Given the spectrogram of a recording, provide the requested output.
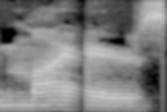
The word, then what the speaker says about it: Myers: And so we rebranded, and that's why Myers, like I said, it rhymes with buyers.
